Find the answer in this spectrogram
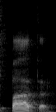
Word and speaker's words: pater: In the word pater, A is pronounced double time.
